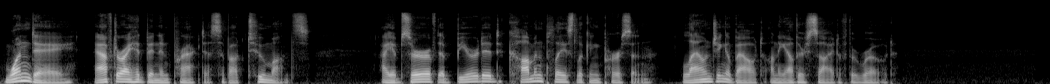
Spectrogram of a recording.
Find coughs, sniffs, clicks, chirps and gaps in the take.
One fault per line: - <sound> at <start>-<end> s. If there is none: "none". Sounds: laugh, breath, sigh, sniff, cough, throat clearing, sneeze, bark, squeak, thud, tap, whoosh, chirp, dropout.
none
